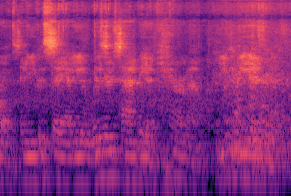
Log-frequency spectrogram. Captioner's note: laughter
